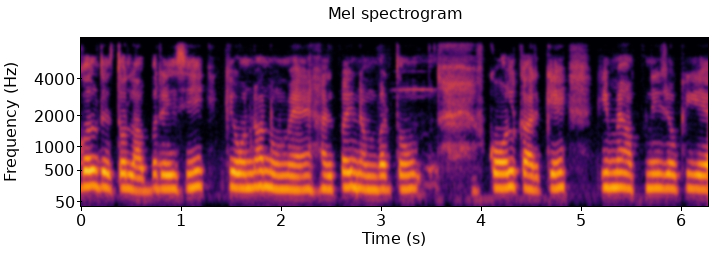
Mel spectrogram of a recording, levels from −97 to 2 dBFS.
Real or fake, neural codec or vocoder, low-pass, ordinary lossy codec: fake; vocoder, 44.1 kHz, 128 mel bands every 256 samples, BigVGAN v2; 7.2 kHz; none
